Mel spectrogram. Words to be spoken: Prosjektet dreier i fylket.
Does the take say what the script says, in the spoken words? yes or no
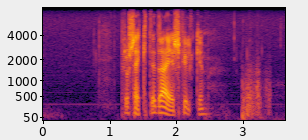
yes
